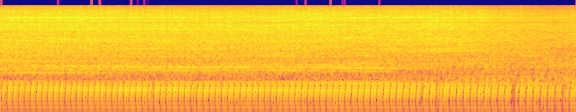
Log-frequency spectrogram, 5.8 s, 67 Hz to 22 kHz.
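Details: Husqvarna YTH1342XP riding mower, 13 HP engine, running steady and even with a fast patter and no knocking or miss after the bad PTO was found; a seized PTO bearing had likely been stopping the engine. Normal running.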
